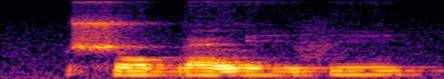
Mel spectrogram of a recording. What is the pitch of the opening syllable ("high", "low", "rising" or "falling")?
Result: low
